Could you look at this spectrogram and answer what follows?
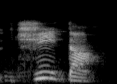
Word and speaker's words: gita: chiquitos, me dicen, Miss, es como cuando decimos en inglés la palabra jeans. Y sí, es muy parecido el sonido. Si a ustedes se les facilita asociarlo con lo que es el G de jeans, lo pueden hacer, no hay ningún problema,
